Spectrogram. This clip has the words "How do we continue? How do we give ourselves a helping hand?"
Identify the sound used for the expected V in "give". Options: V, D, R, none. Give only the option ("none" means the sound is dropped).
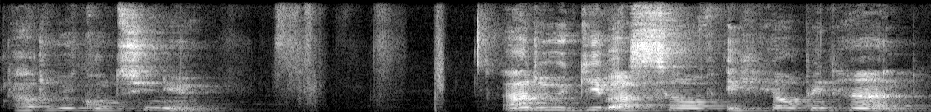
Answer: V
